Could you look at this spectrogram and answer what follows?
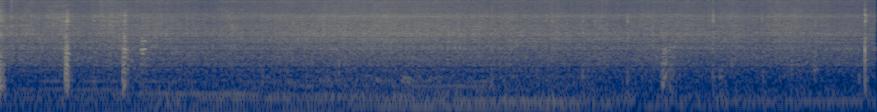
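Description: Spice paste fries in oil in a pan while being stirred, a steady hissing sizzle throughout with sharp occasional spatula clicks against the pan.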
